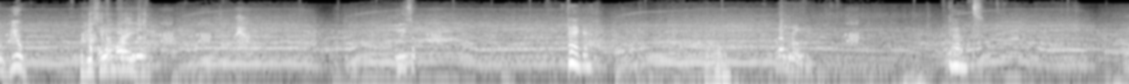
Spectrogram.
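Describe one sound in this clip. A motorcycle engine revs and whines as gears shift.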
